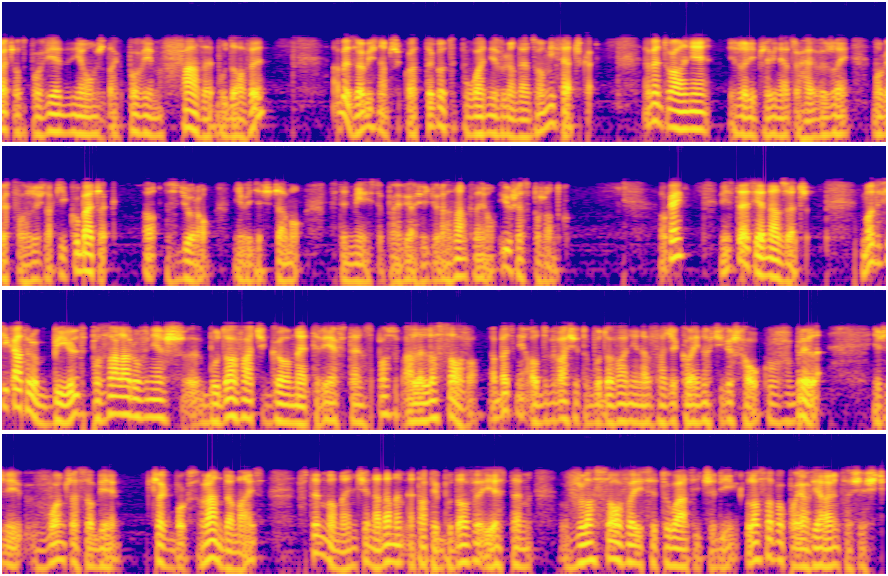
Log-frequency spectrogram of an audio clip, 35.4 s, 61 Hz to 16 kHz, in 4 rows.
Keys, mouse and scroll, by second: 0.1 click, 5.3 middle click, 9.8 middle click, 11.9 middle click, 12.3 middle click, 13.6 click, 14.6 middle click, 16.7 middle click, 29.0 click, 35.1 middle click.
